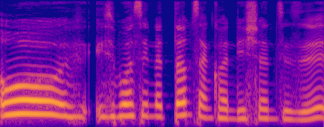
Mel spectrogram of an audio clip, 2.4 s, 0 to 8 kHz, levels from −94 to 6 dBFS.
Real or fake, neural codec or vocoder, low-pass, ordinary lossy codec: real; none; none; none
